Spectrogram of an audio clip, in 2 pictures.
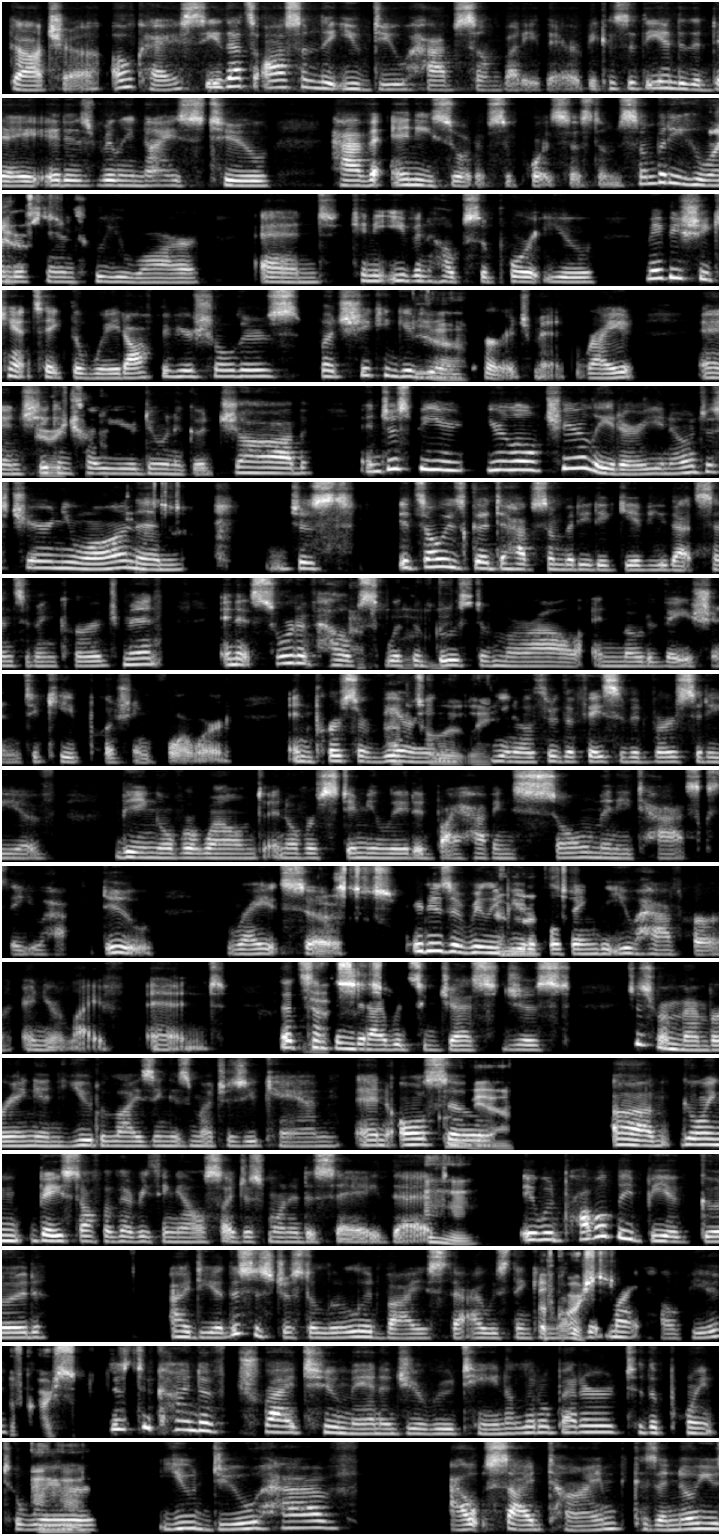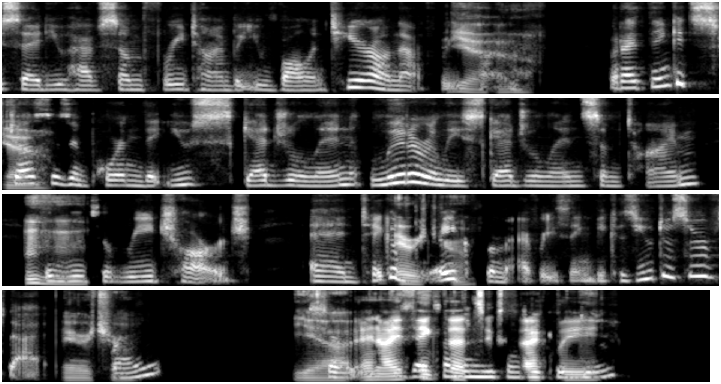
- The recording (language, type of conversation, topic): English, advice, How can I manage too many commitments?
- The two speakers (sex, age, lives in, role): female, 25-29, United States, advisor; male, 30-34, United States, user
- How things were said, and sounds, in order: none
